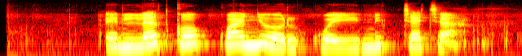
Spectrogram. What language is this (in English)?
Kalenjin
